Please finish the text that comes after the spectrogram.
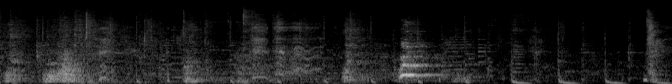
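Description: A husky, baffled after its owner drops a held-up blanket and runs away, lets out a series of irregular barks and yelping vocalizations, fairly loud, with a sharper bark near the middle and soft thumps in between.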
